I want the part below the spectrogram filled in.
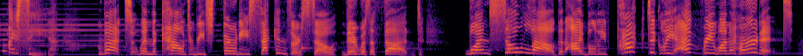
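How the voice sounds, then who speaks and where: A haughty young woman prosecutor from a video game. Her voice is high and swings widely as she taunts and declaims with pompous, dramatic relish. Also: very animated, unhurried, pushed and bright, no room sound, soft background music, exaggerated voice. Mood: probing.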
